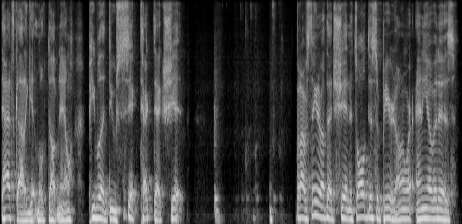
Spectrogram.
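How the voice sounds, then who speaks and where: A young man hosting a podcast, reacting to videos in a loose, excitable, profanity-heavy way and laughing often into his podcast mic. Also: mid-range voice, normal speed, gravelly, slight background noise. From United States. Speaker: podcast host. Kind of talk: casual reaction commentary.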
